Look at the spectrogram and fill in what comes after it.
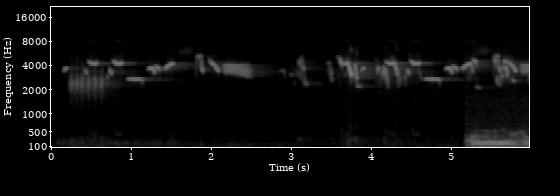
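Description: Songbird chirping and trilling in quick high phrases with short gaps. About five seconds in, low steady music comes in under the birdsong.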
